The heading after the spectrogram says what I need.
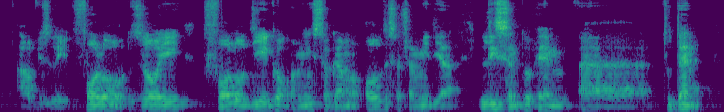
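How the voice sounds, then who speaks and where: With an Italian accent, a man talks at a moderate pace in a fairly low pitch over noticeable background noise. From Italy. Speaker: podcast host. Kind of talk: casual chat. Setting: live online stream.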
